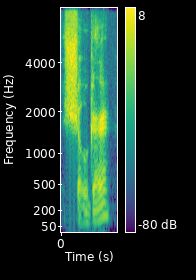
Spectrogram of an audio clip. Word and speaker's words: Schoger: up a lot um this is how you pronounce my name it's shogur and uh sorry um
